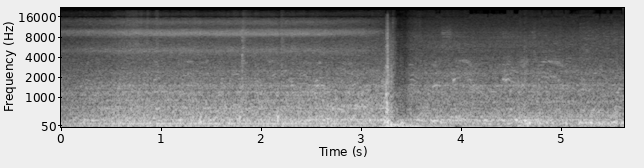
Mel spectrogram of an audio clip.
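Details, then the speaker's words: 2002 Ford F150 regular cab manual, 172,000 miles, just started first try: steady even low idle with AC blower noise behind, no knocks or misses; running healthy. "I am extremely impressed right now. It cranked up and the AC's blowing."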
